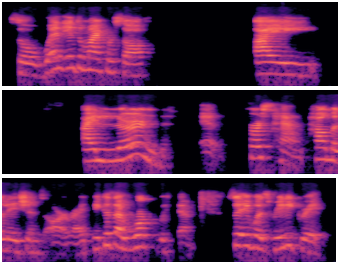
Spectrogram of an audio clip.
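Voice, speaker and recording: Her voice a little high, a middle-aged Filipino woman from Manila delivers a casual motivational talk as guest speaker and company founder. She animates her personal anecdotes by performing her inner thoughts and the remarks of others in a Filipino accent. The sound is dull and lo-fi.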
